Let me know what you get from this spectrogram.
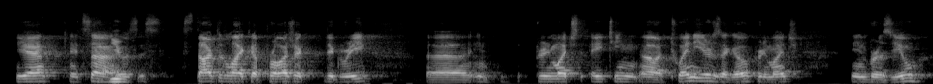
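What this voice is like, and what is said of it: Brazilian-accented English. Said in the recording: “if people don't realize my accent ... Has anyone ever told you just have the sexiest voice?”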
